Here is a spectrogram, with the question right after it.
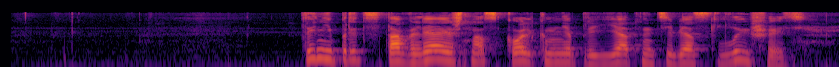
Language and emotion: Russian, positive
